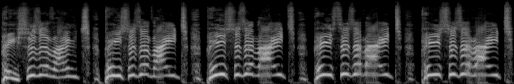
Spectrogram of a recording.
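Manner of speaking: shrill, very high parrot cry, continuous and unchanging. Narrator reads a parrot suddenly calling out of the darkness: Captain Flint's shrill parrot voice. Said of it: "a shrill voice broke forth out of the darkness".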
